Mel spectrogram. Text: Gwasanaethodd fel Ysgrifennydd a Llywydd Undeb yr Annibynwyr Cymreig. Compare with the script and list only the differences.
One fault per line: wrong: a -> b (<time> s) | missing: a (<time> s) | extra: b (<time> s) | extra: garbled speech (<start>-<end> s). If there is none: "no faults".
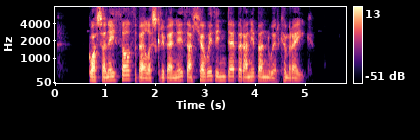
no faults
